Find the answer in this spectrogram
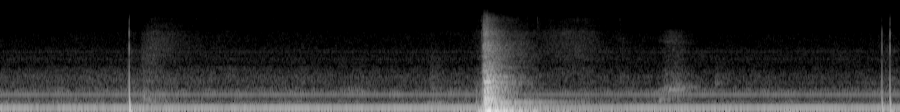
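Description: A steady low room hum with a faint high tone over it, broken by a sharp click about half a second in and a loud, dull thump a little after two seconds, followed by a few faint rustles.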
